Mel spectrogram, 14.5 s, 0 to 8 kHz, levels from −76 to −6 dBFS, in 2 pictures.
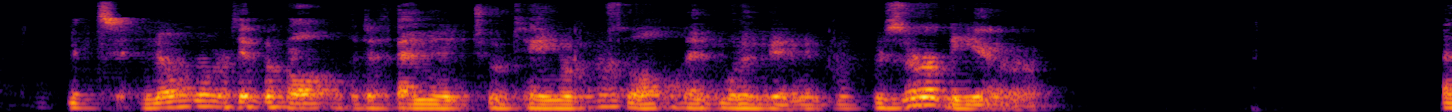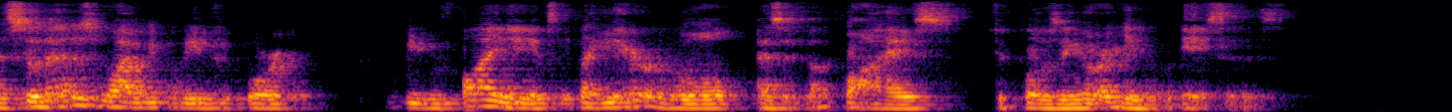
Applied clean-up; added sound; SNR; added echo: neural mask model DeepFilterNet 3.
